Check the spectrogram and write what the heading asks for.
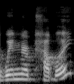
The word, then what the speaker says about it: Wyn Republic: but mostly running on there um and for win Republic it's spelled win Republic with a Y so w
